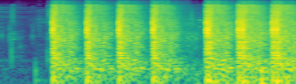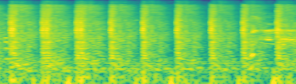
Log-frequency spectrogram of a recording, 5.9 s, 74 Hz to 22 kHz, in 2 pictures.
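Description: Pistol shots in Tomb Raider 3 Remastered ring out in a steady rhythm, about a dozen loud, close reports evenly spaced after a brief quiet start.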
